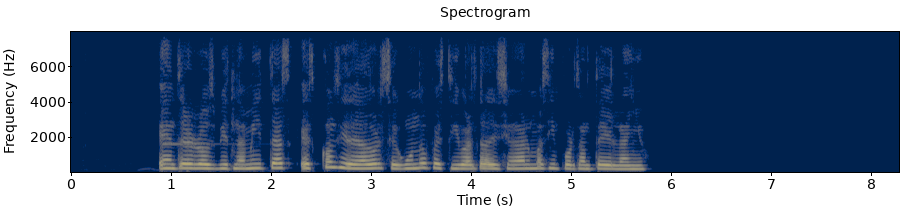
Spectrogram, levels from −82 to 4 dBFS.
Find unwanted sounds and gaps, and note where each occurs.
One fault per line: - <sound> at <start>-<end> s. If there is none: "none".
none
